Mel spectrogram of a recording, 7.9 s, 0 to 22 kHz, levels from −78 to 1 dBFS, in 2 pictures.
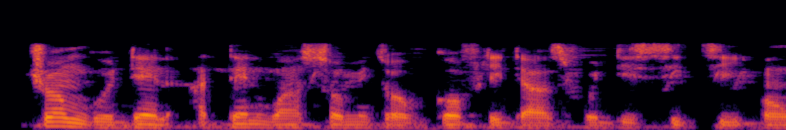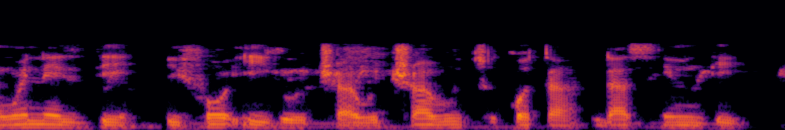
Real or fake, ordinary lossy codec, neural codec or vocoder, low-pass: real; none; none; 5.4 kHz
